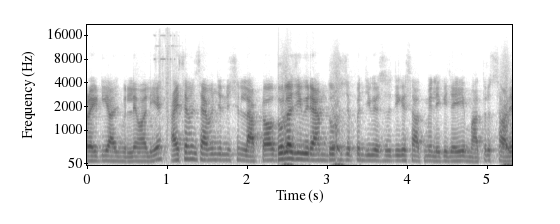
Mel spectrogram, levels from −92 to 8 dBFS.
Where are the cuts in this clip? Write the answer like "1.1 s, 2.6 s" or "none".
1.0 s, 2.3 s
